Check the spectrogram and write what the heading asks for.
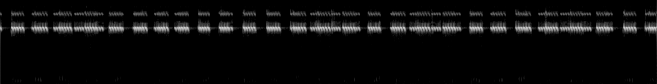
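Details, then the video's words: Pair of crickets stridulating close up: rapid, evenly pulsed high-pitched chirps in brief packets, several per second, clean and continuous without any other sound. "Two Crickets Chirp Sounds for Two Hours Right on Your Ears"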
